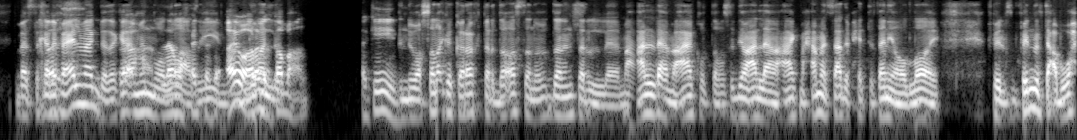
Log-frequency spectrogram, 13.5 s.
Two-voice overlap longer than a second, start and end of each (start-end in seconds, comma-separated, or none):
0.6-3.6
